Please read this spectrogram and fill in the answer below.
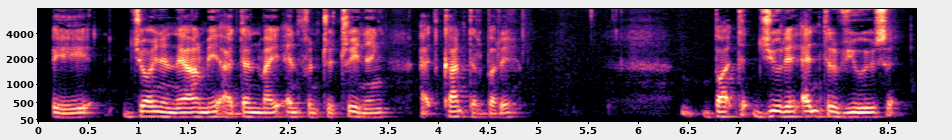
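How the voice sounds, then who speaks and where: A man with a Scottish Borders accent, dark and mellow, medium-pitched, with fairly even intonation at a very slow pace. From Scotland, Peebles (Scottish Borders). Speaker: retired postmaster and army veteran. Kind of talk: oral history interview. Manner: halting.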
